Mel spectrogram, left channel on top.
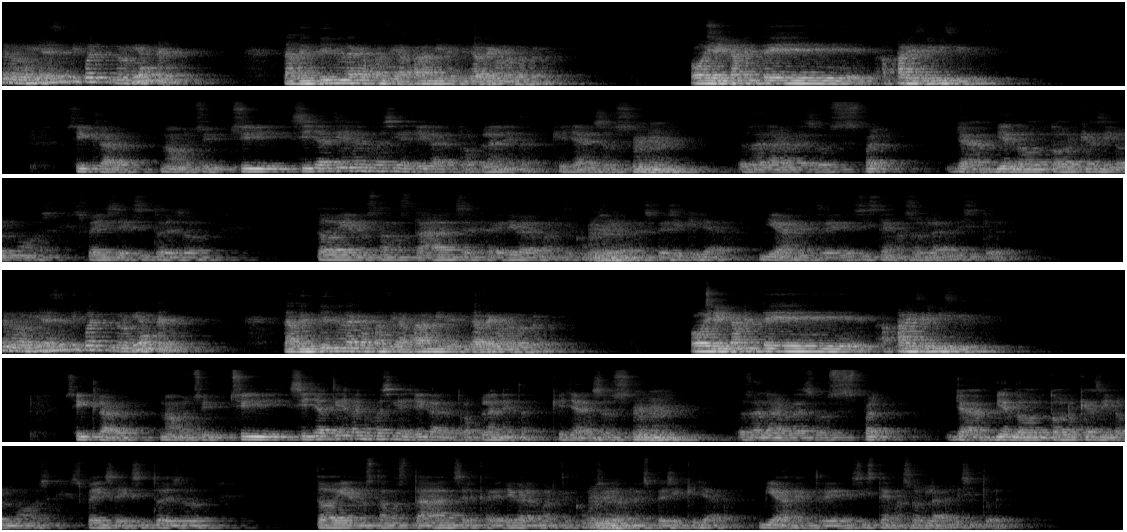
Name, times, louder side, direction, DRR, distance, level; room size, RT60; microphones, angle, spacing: voice 1, 0.0-1.8 2.5-5.4 6.9-9.8 17.5-17.9 28.3-28.7, equal, 5° left, -7 dB, 0.8 m, -25 dB
voice 2, 11.9-12.5 12.8-17.5 18.6-20.1 20.7-24.5 25.6-29.8 30.0-32.4, right 1 dB, 65° right, -2 dB, 0.6 m, -31 dB
4.8 x 2.5 x 2.6 m, 1.0 s
head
